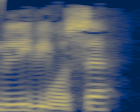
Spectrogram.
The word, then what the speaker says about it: Левиоса: Правильно говорить с ударением Левиоса, а не Левиаса.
